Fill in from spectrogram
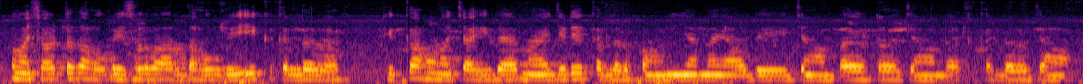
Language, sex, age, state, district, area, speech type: Punjabi, female, 60+, Punjab, Bathinda, rural, spontaneous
